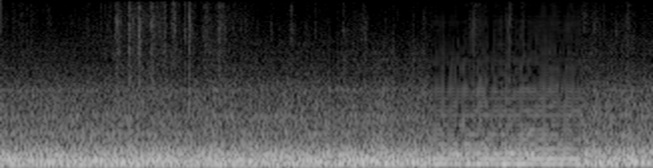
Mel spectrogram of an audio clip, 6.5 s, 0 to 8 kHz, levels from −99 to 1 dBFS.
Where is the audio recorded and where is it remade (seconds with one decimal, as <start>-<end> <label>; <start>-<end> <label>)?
0.0-4.3 recorded; 4.3-5.8 remade; 5.8-6.5 recorded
